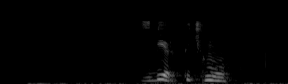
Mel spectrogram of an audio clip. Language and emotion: Russian, angry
